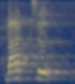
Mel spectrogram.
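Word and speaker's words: ばつ: Còn khi sai thì họ sẽ đánh dấu x và gọi là batsu, batsu.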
